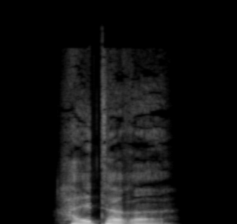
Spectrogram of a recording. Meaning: inflection of heiter: 1. strong/mixed nominative/accusative feminine singular 2. strong nominative/accusative plural 3. weak nominative all-gender singular 4. weak accusative feminine/neuter singular
- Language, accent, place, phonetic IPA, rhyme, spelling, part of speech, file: German, Germany, Berlin, [ˈhaɪ̯təʁə], -aɪ̯təʁə, heitere, adjective / verb, De-heitere.ogg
